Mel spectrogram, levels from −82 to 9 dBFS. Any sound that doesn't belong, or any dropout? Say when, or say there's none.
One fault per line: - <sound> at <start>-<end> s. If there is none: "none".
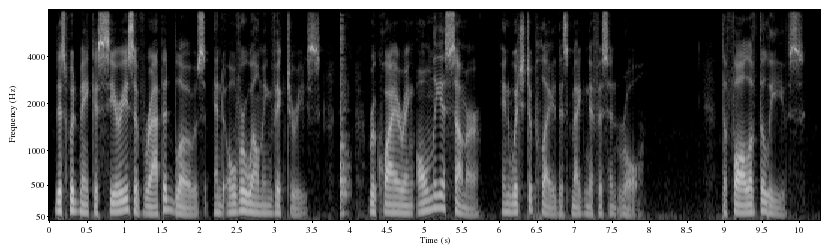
- tap at 3.9-4.0 s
